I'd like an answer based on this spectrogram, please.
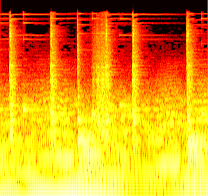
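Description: Background music with a drum beat over held bass notes that change about once a second.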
